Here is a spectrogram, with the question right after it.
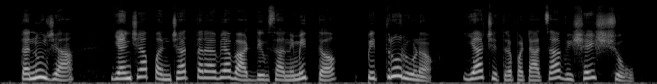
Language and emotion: Marathi, neutral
